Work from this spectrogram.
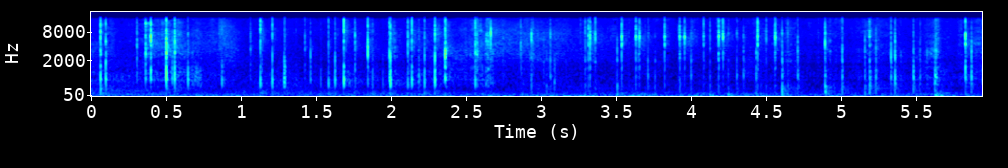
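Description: A closed, small beige cardboard gift box stands on its long edge on a wooden table while long acrylic nails of both hands tap rapidly along its top edge. The result is a dense, steady stream of short, dry, crisp clicks with a papery crinkle, each dying away almost instantly over a soft low rumble.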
